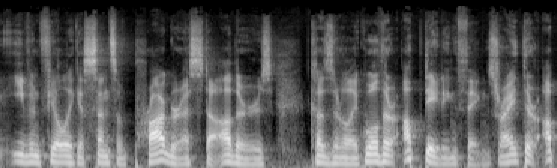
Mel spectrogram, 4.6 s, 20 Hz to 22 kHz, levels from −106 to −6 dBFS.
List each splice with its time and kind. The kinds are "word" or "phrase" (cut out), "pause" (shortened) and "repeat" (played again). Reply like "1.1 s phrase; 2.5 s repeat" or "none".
none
